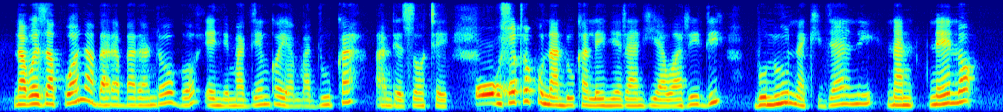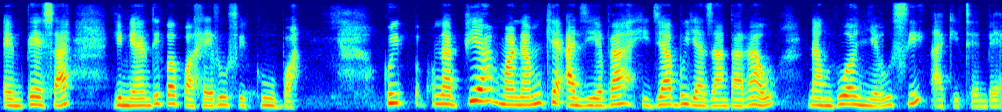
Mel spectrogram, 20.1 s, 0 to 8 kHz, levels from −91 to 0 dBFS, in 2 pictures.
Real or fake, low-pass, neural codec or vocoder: fake; 7.2 kHz; codec, 16 kHz, 0.8 kbps, ZipCodec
